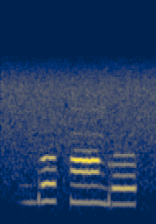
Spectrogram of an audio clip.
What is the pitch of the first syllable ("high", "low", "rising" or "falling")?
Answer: low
